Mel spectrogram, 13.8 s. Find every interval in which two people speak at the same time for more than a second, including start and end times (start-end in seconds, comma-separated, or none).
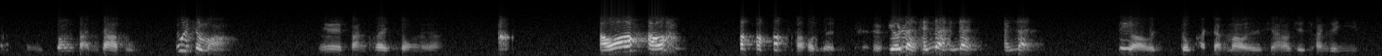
none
